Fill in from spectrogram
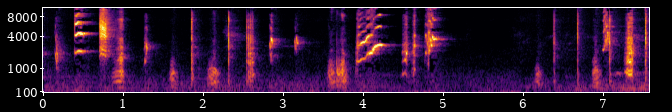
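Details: White-eyed Javan myna lure recording meant to coax reluctant birds into song: scattered harsh chacks, clicks and short rising whistles, with a brief pause near the end.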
